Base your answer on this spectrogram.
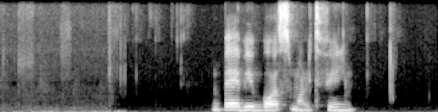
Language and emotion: Russian, neutral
